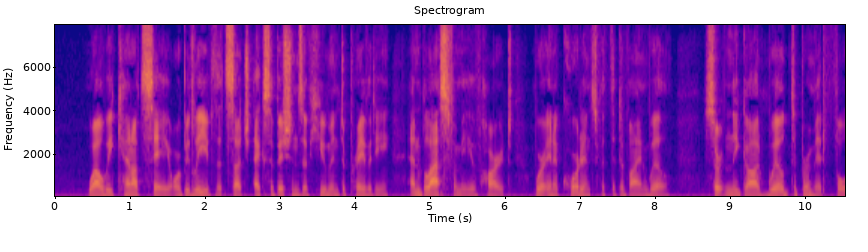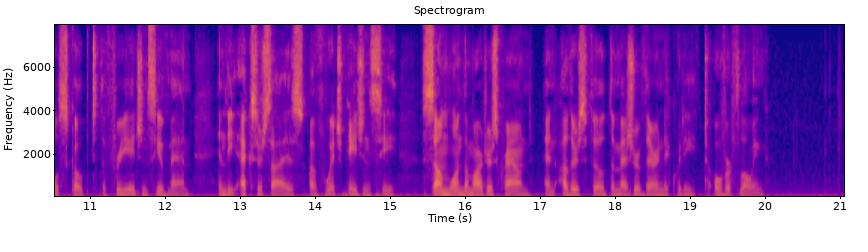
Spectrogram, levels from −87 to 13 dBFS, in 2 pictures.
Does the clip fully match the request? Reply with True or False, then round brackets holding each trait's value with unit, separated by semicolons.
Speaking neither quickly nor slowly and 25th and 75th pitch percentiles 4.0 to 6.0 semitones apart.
False (165 wpm; 3.6 semitones)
